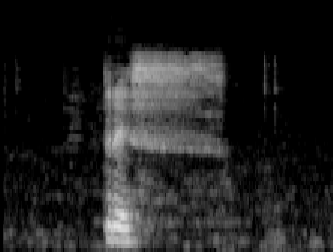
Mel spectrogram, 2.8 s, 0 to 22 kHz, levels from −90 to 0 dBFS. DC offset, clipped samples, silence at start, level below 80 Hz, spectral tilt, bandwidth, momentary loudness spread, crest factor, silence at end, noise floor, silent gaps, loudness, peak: under 0.1%; under 0.1%; 0.85 s; -72 dBFS; -1.5 dB/octave; 9.6 kHz; 20 LU; 22 dB; 0.95 s; -64 dBFS; none; -21 LUFS; -4 dBFS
